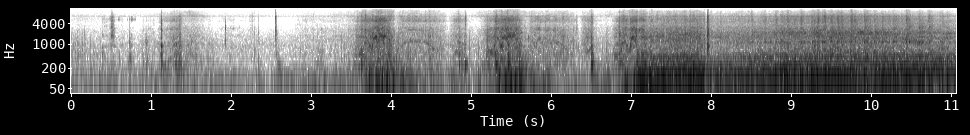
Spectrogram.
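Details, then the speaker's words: Used Ski-Doo MXZ 600 two-stroke snowmobile, cold start at 17°F on choke: a few sharp pulls, then catches and settles into a steady, even run; starts cleanly. "ah and we have success"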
